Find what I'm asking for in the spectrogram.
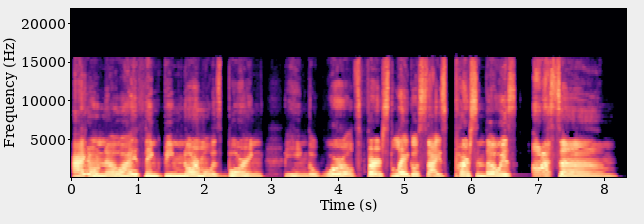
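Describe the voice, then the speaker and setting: A woman's voice: sits high, sing-song, slow pace, hardly any pauses, a bit bright, dry recording, clean studio sound, voice pushed up, exaggerated voice. A woman voicing a carefree, adventure-loving young boy in a children's story, wide-eyed and enthusiastic.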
